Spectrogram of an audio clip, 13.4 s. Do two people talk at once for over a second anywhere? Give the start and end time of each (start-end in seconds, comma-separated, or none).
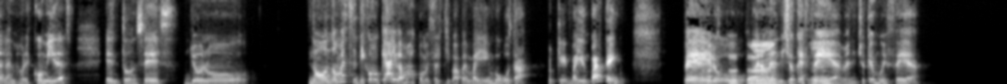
9.4-11.0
